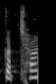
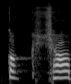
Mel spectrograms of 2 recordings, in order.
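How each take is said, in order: First: कक्षा said with a छ sound, "kachchha"; wrong pronunciation. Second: कक्षा as "kak-sha", क then श; correct pronunciation. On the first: Teacher showing students what to avoid, कक्षा wrongly said with छ. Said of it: "वैसे छ नहीं बोलेंगे". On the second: Teacher correcting the छ reading, कक्षा properly said "kak-sha". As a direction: sound both क and श in कक्षा. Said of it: "कक्षा पढ़ते हैं". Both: Shown as a demonstration.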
